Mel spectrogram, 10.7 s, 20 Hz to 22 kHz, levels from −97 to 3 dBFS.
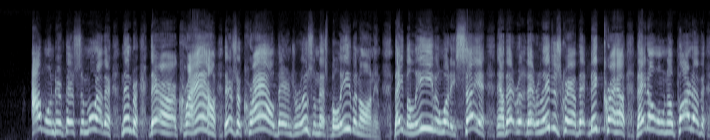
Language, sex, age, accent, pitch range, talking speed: English, male, 50-69, American, 270-370 Hz, 255 wpm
